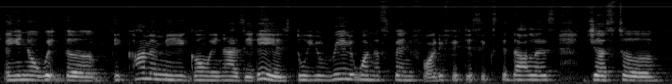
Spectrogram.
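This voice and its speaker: A woman's voice: mid-range voice, fairly even intonation, moderate pace, a little mellow. A woman with a Jamaican accent, a loctician talking casually to camera and explaining things step by step, often checking in with "okay?". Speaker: loctician and channel host. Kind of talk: casual advice vlog to camera.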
